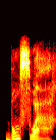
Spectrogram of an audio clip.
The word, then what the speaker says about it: bonsoir: We already know how to pronounce the first part, bon, because it's the same in bonjour. And the second part is soir. That means evening. Soir. The end sound is kind of like saying ah at the dentist.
